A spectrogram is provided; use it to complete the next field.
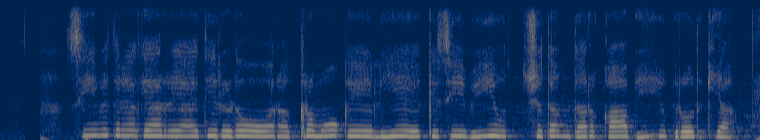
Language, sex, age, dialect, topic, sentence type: Hindi, female, 18-24, Kanauji Braj Bhasha, banking, statement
